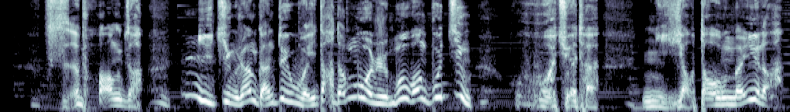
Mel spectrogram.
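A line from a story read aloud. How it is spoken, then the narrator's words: Angry roar. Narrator (Chinese): 哈士奇怒吼了一声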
